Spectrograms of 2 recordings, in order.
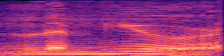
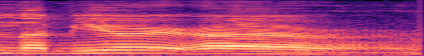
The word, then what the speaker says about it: LeMieux: Good to have you here, LeMIEUX. I just want to pronounce that that name as French as I can. Did I do all right? It's just fine. All right, thank you. LeMIEUX, Resident Arts.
